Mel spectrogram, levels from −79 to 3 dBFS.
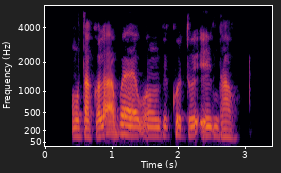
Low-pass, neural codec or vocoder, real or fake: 5.4 kHz; vocoder, 44.1 kHz, 80 mel bands, Vocos; fake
